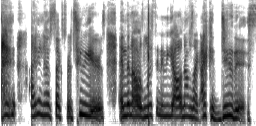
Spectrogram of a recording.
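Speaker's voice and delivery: mock tearful sobbing girl voice. Recounting what a crying fan said on meeting her, imitating a crying girl. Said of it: "started freaking out and crying when she saw me".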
